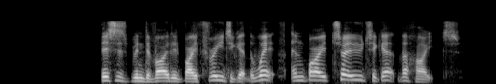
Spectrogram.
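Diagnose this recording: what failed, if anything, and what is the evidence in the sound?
Nothing failed; no fault is audible in this recording.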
